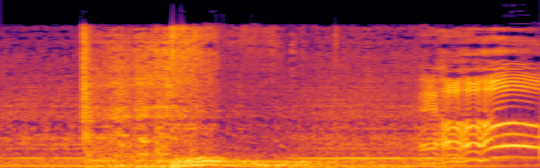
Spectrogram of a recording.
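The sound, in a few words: Chevrolet El Camino engine firing up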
